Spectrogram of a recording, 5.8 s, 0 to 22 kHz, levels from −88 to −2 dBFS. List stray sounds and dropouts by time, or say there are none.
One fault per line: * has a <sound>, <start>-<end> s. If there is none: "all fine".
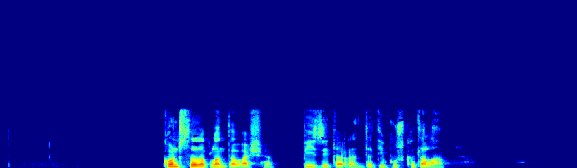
all fine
